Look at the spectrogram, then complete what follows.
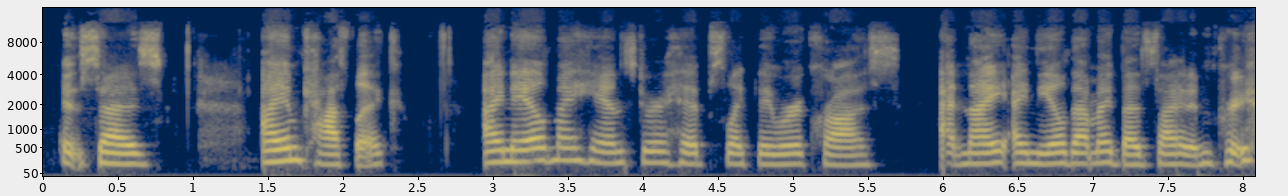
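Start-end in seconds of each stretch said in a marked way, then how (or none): none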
